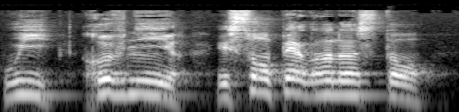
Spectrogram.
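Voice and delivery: insistent. Acted. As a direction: press hard, no delay. Nephew insists on going back.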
